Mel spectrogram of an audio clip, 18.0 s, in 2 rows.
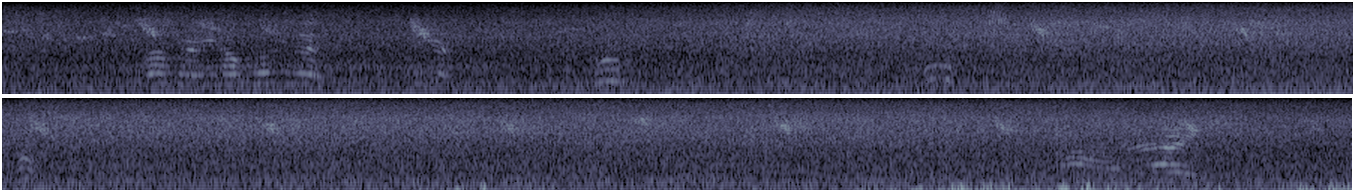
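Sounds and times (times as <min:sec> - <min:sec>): bird chirping: 0:00.0 - 0:05.4, 0:06.2 - 0:09.8
steady outdoor hiss: 0:00.0 - 0:18.0.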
